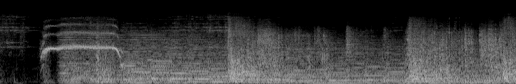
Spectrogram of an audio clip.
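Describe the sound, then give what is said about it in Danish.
A sharp scream rings out, followed by loud splintering crashes as a man smashes in a front door again with one blow, nearly the whole door breaking, with a second heavy burst of breaking noise a couple of seconds later. “Og så smadrer han bare døren ind igen.”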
